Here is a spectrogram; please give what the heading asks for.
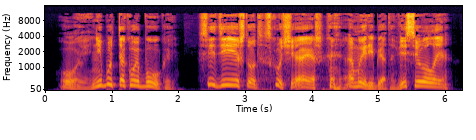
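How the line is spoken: Chuckling. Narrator (Russian): Хохотнул шатен

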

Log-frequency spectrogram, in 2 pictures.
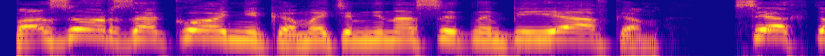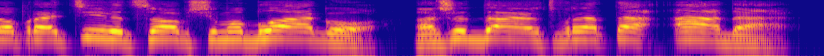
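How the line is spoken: Shouting. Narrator (Russian): кто-то крикнул

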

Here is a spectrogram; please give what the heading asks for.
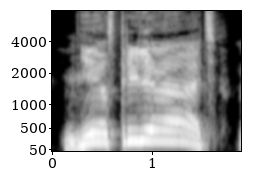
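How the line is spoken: Bear-like roar. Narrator (Russian): медведем взревел лидер

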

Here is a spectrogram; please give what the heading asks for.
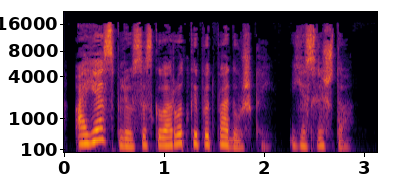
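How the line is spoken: Calm reply. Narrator (Russian): спокойно ответила Аня

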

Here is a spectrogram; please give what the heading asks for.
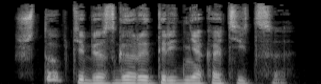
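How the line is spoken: Unhappy voice. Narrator (Russian): Несчастным голосом сказала Альвианта

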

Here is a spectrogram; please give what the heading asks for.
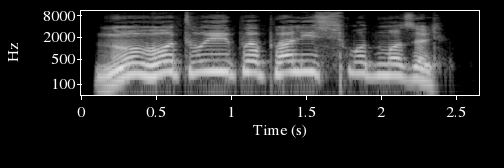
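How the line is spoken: Exclaimed. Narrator (Russian): воскликнул

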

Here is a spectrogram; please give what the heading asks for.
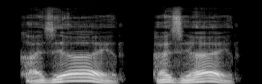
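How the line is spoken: Deep bass voice, behind gate. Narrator (Russian): Снова пробасили за калиткой

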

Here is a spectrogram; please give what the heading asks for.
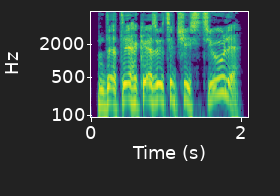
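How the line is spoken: Healer laughing. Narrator (Russian): рассмеялся лекарь

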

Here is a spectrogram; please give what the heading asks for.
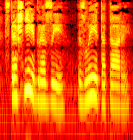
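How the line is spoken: Heavy sigh. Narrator (Russian): Тяжко вздохнул он

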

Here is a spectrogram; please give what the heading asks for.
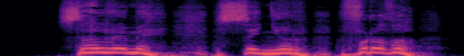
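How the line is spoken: Panting. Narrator (Spanish): jadeó Sam

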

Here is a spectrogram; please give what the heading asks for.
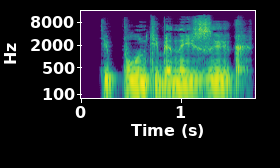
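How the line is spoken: Quiet reply. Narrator (Russian): также негромко ответил я

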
